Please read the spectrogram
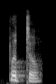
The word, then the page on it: putto: Indian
